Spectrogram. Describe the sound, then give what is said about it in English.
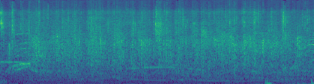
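Sustained applause from a standing audience for the competitors, a dense, steady wash of many hands clapping at an even loudness throughout, with scattered faint cheers mixed in. “I want everybody to stand up and give these guys some major applause.”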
